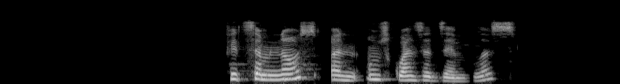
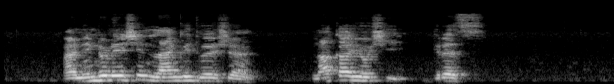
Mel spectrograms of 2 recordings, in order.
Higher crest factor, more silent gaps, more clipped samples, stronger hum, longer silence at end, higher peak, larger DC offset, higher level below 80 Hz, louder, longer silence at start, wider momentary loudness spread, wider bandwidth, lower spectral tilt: first, 22 dB vs 16 dB; first, 3.23-3.30 s vs none; neither; neither; second, 1.1 s vs 1.35 s; about the same, -2 dBFS vs -2 dBFS; neither; about the same, -68 dBFS vs -64 dBFS; second, -20 LUFS vs -16 LUFS; first, 2.3 s vs 0.65 s; second, 9 LU vs 18 LU; second, 8 kHz vs 11.5 kHz; about the same, -4 dB/octave vs -5 dB/octave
